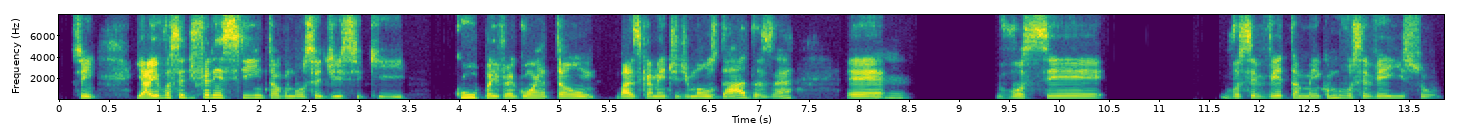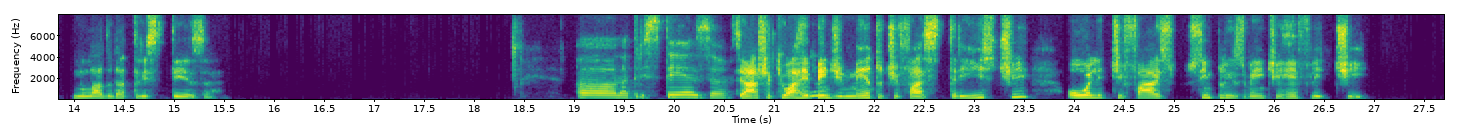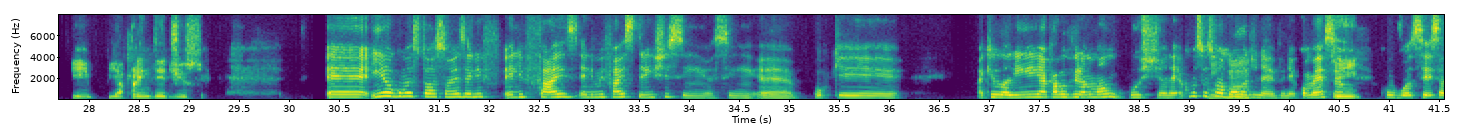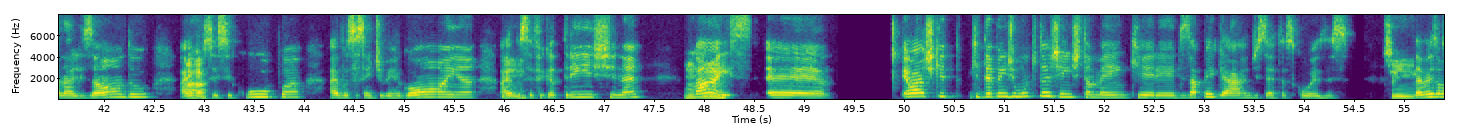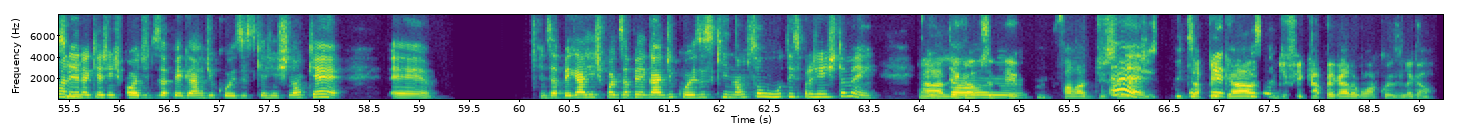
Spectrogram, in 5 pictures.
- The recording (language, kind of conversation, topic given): Portuguese, podcast, Como você lida com arrependimentos das escolhas feitas?
- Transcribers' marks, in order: tapping; breath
